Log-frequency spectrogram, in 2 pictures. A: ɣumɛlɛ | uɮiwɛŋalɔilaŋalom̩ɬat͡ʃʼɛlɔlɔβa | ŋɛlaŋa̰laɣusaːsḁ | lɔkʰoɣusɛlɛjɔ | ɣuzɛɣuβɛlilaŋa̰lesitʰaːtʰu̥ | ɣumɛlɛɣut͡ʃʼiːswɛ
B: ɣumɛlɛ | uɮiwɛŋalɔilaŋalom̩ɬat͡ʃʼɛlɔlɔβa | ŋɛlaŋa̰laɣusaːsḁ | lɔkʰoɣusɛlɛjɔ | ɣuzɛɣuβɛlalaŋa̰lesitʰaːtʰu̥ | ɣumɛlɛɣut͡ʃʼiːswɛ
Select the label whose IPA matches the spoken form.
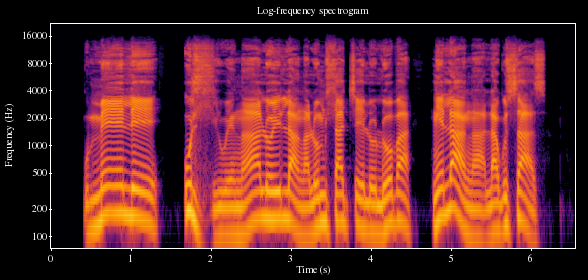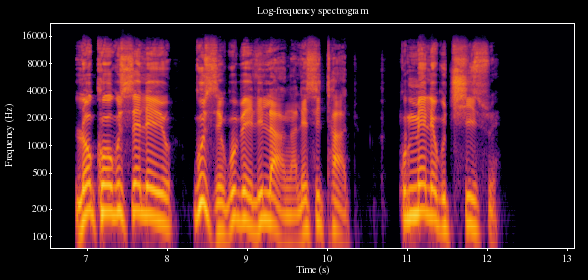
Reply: A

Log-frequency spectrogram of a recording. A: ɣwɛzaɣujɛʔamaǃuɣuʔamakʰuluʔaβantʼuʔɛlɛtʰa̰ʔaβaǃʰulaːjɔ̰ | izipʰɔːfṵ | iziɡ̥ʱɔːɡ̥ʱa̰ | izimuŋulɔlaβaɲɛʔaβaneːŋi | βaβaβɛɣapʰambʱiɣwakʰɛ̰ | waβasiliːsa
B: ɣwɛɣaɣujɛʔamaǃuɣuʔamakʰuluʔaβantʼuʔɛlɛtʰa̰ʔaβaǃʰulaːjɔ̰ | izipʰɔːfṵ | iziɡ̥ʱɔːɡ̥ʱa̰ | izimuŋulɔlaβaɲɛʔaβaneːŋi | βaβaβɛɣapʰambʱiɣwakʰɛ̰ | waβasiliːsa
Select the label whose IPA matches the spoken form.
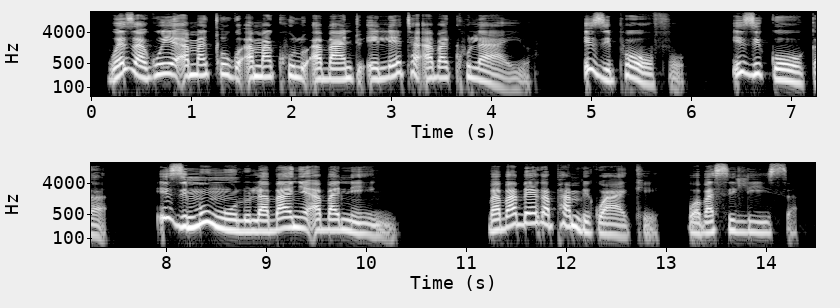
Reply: A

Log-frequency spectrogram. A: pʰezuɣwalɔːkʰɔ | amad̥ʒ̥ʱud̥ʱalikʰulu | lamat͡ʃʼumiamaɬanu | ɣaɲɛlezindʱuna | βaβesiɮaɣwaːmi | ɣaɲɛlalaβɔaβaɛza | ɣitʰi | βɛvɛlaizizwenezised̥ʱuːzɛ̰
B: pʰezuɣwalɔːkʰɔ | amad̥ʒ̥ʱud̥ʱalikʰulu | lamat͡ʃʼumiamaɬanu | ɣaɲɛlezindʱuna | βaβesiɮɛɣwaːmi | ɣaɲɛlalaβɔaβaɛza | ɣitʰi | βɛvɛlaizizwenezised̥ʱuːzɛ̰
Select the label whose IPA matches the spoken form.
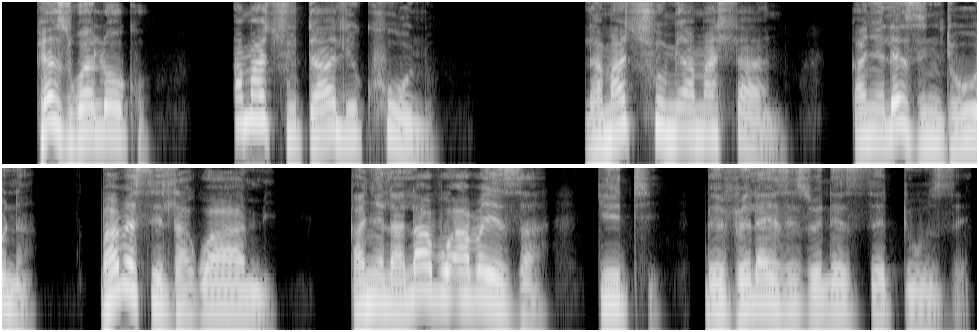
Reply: A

